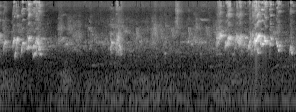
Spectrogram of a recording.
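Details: Natural-style red-whiskered bulbul song, now beginning to include doubled phrases. Quick high chirping warbles arrive in three bursts: at the start, midway and a louder one near the end, over low steady background noise.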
